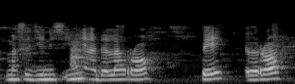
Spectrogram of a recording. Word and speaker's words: rho: Rho dibaca ya. Lambang ini dibacanya itu Rho.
